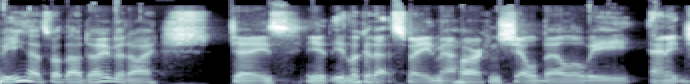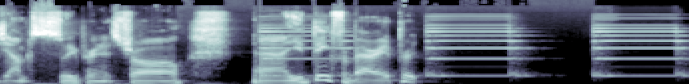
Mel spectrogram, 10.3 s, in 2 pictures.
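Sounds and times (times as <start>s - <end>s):
speech: 0.0s - 8.6s
building fire alarm sirens during evacuation: 7.2s - 10.3s.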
